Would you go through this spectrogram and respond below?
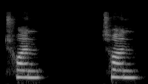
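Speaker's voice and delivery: "Chuan" said high, the ending pulled toward chwen; pron demo. Shown as a demonstration. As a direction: let "chuan" slide into an E-like vowel. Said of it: "detallitos de la pronunciación".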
